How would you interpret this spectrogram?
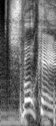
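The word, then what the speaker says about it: Spokane: know what I'm saying spok Kane exactly yeah yeah yeah people pronounce it like SPO SPO and then cane c a n e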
